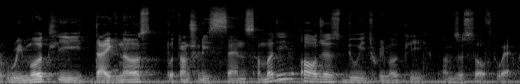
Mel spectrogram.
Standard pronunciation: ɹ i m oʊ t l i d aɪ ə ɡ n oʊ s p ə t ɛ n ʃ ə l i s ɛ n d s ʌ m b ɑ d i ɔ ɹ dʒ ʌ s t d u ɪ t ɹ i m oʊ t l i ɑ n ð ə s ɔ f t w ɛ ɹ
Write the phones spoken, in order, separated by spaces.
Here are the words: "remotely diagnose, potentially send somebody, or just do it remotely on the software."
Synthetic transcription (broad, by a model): ɹ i m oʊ t l i d aɪ ɡ n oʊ s p ə t ɛ n ʃ ə l i s ɛ n d s ʌ m b ɑ d i ɔ ɹ dʒ ʌ s t d u ɪ t ɹ i m oʊ t l i ɑ n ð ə s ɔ f t w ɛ ɹ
